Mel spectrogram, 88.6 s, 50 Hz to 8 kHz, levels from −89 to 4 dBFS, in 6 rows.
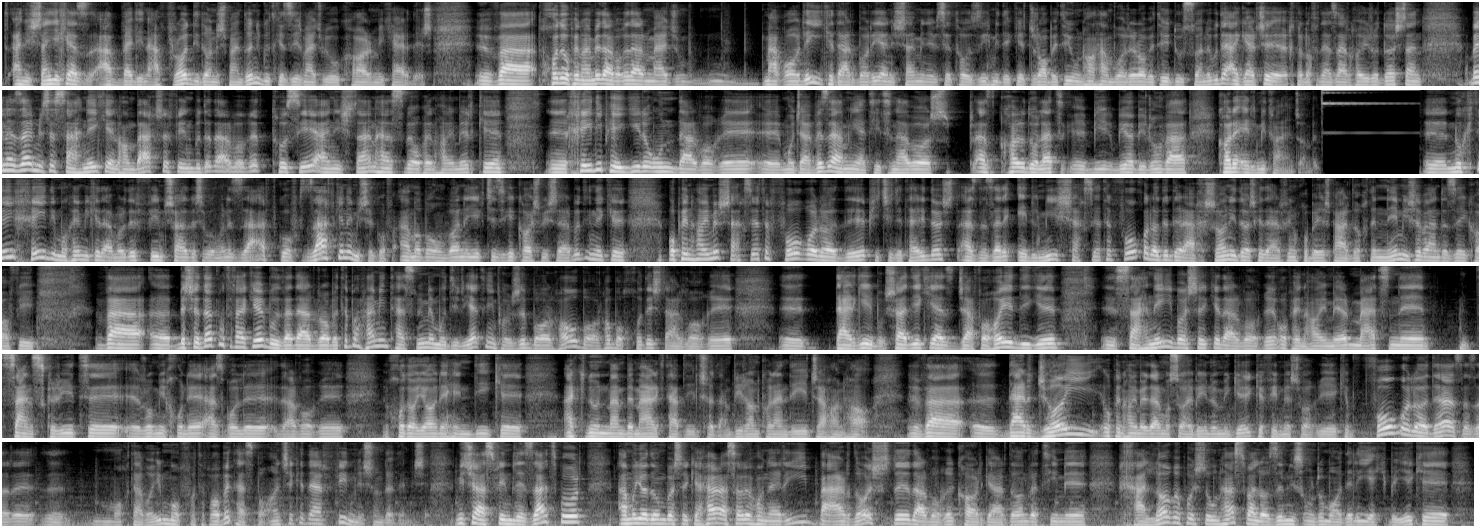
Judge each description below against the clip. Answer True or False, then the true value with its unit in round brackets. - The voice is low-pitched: True (120 Hz)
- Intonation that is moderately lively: True (4.4 semitones)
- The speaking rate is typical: False (165 wpm)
